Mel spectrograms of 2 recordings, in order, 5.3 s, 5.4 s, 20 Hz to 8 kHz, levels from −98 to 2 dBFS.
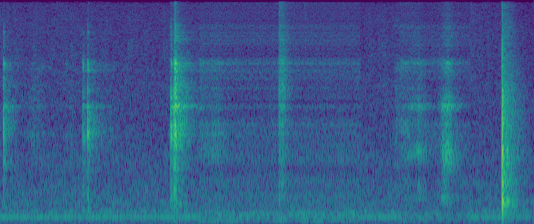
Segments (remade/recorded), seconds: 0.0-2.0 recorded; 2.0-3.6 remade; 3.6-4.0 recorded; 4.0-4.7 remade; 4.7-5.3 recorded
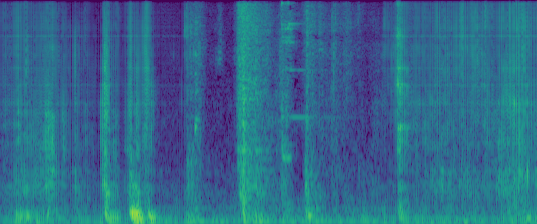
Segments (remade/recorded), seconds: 0.0-1.9 remade; 1.9-3.8 recorded; 3.8-5.4 remade

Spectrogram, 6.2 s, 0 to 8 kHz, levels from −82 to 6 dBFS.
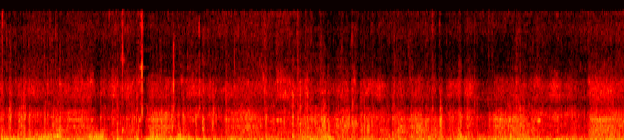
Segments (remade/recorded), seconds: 0.0-2.8 recorded; 2.8-3.7 remade; 3.7-4.9 recorded; 4.9-5.5 remade; 5.5-6.2 recorded

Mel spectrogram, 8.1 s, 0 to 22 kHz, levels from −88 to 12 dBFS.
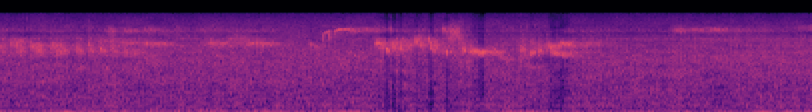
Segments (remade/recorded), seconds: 0.0-2.8 remade; 2.8-3.5 recorded; 3.5-8.1 remade

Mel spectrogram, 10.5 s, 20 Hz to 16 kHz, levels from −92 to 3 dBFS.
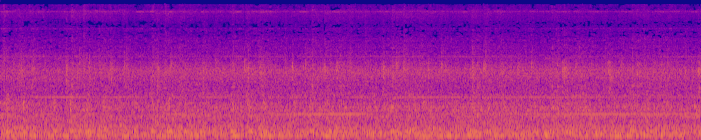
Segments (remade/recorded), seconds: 0.0-1.8 recorded; 1.8-3.9 remade; 3.9-10.5 recorded

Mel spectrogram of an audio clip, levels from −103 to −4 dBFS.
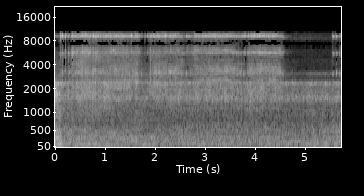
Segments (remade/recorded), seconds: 0.0-2.4 remade; 2.4-5.7 recorded

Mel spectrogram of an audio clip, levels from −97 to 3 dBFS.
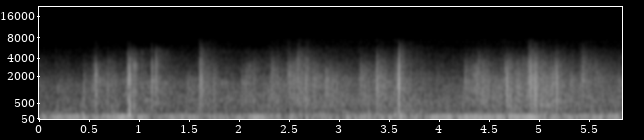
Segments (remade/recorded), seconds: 0.0-0.8 recorded; 0.8-1.3 remade; 1.3-1.8 recorded; 1.8-2.3 remade; 2.3-5.8 recorded

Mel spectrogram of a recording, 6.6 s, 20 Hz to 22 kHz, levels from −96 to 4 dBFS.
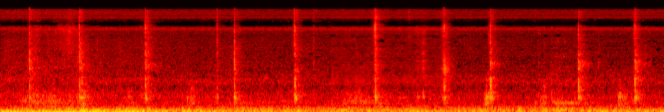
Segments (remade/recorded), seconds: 0.0-3.3 recorded; 3.3-4.5 remade; 4.5-6.6 recorded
